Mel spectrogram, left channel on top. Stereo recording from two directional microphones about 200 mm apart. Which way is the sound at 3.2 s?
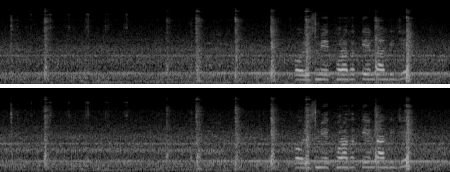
Centre (ahead or behind).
